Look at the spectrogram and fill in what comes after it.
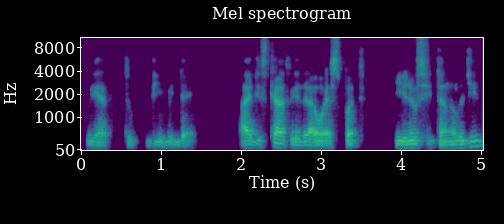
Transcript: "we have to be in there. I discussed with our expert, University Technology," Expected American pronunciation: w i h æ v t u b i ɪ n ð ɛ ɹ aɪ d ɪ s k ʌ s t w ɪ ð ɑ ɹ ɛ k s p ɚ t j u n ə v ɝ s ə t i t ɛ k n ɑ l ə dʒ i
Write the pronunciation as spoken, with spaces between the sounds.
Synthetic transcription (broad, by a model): w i h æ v t u b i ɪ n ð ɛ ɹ aɪ d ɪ s k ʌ s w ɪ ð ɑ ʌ s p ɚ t j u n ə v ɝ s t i t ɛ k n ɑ l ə dʒ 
